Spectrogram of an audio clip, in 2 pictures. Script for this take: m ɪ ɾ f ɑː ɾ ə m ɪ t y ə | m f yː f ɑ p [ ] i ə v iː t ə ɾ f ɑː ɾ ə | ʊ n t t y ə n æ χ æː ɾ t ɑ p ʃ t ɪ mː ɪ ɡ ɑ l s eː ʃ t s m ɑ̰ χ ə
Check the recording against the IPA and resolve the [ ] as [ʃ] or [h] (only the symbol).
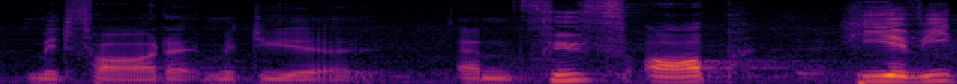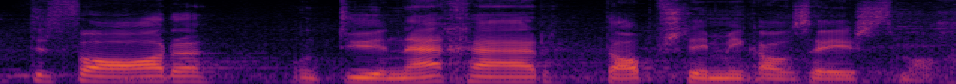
h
